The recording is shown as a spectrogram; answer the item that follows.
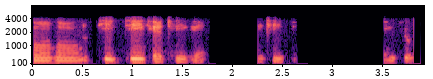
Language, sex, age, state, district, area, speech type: Urdu, female, 30-45, Delhi, Central Delhi, urban, conversation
